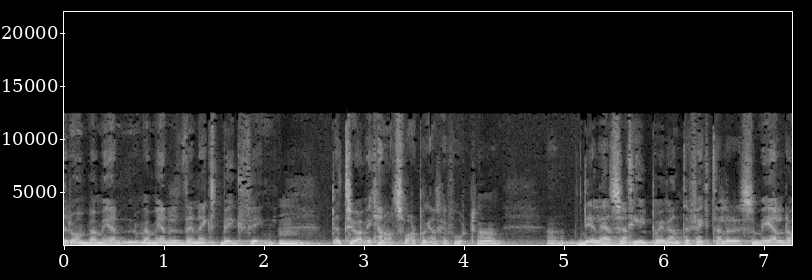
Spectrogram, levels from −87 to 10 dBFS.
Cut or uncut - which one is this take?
cut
